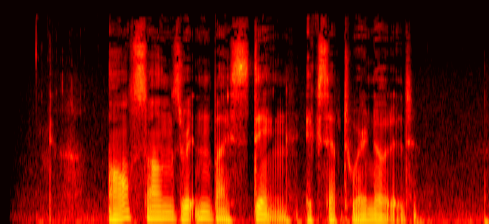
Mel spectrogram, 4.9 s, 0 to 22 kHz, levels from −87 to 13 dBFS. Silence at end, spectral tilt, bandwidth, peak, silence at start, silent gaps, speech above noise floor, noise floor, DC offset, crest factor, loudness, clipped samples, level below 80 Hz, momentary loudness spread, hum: 0 s; -5 dB/octave; 16 kHz; -4 dBFS; 0.4 s; none; 26 dB; -50 dBFS; under 0.1%; 20 dB; -24 LUFS; under 0.1%; -42 dBFS; 10 LU; none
